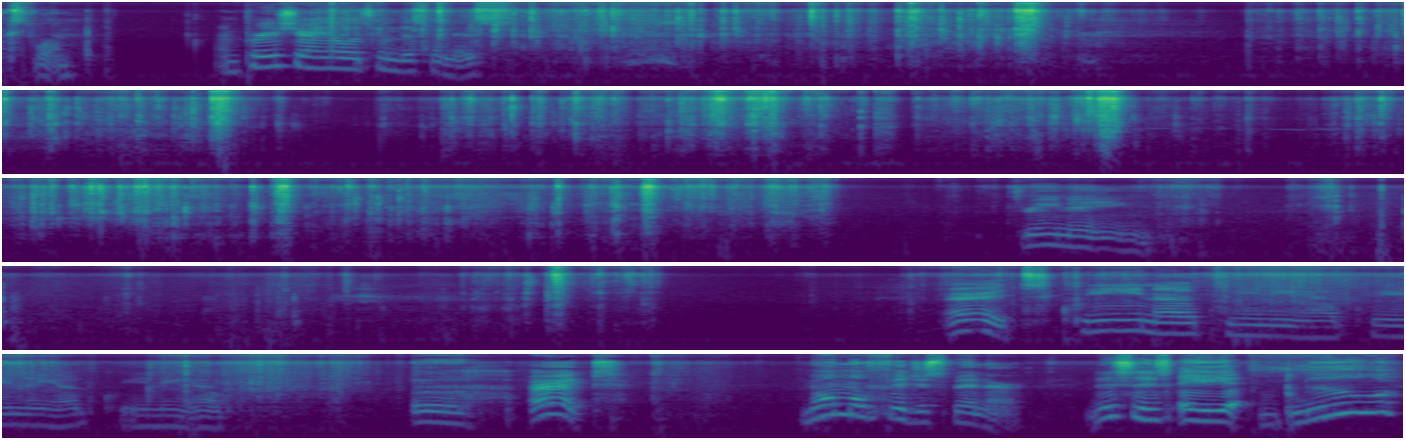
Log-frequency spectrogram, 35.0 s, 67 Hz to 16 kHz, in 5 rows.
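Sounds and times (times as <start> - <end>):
paper wrapping torn and crumpled: 1.5 - 18.2, 23.3 - 24.4.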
